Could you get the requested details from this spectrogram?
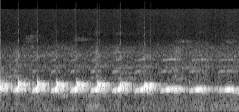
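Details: Zebra dove chicks of the Bangkok line, farm-bred, give a fast rhythmic series of short bubbling coos, about four each second. The coos stay on one pitch and smooth out into steadier notes toward the end.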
